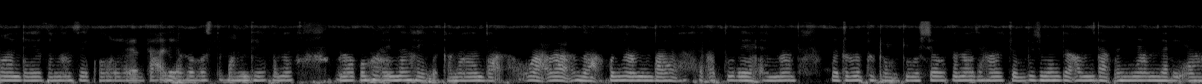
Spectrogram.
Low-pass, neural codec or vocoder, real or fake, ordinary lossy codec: none; codec, 16 kHz, 2 kbps, FreqCodec, smaller model; fake; none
